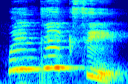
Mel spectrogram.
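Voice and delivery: surprised call. Acted. Girl calls dog at night.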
